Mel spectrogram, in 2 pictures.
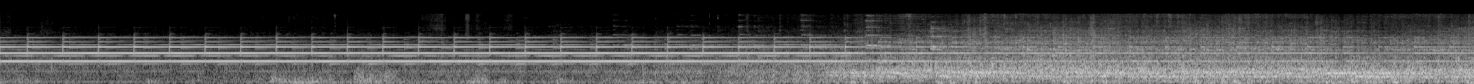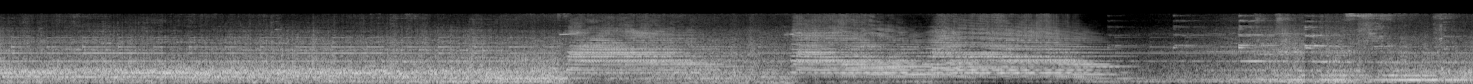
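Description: Metra commuter train passing close by: a long multi-note horn blast through the first several seconds, then the rush and clatter of bilevel cars on the rails. About 20 seconds in the horn sounds twice more, and near the end the F40PH diesel locomotive goes by with a low steady engine drone.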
